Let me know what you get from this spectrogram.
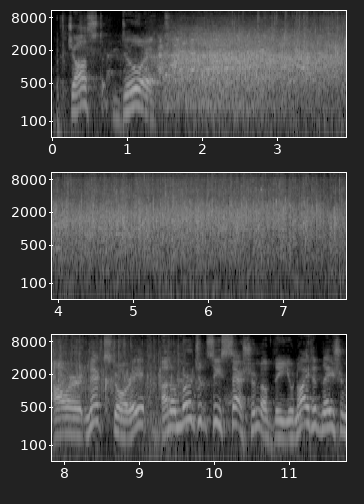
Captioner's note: laughter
